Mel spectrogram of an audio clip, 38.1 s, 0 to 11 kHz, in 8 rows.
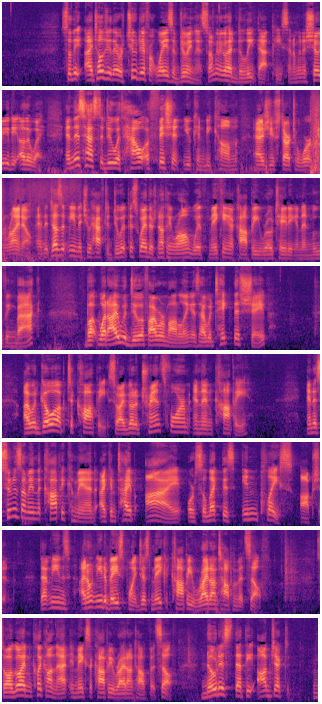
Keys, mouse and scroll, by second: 0.0 click, 0.9 click, 1.1 click, 3.1 Delete, 18.4 click, 21.0 click, 22.6 click, 34.1 click.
